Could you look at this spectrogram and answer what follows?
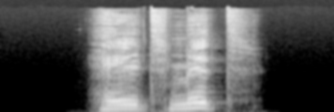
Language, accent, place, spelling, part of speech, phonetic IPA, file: German, Germany, Berlin, hält mit, verb, [ˌhɛlt ˈmɪt], De-hält mit.ogg
- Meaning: third-person singular present of mithalten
